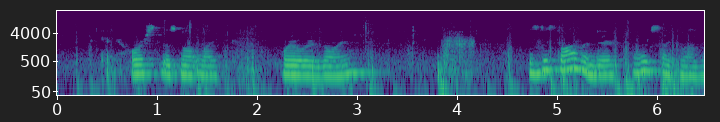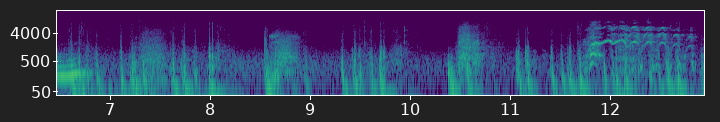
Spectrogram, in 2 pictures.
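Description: A horse trots with hooves thudding on soft ground.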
